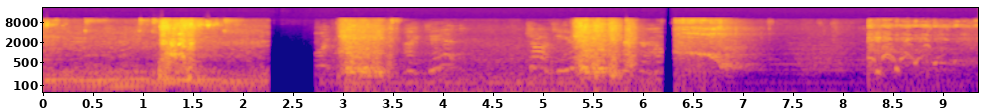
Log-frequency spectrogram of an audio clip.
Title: Dog sneezing like it’s a comedy show #funnydogs #dogsneezes #cutepets #doglife #pethumor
